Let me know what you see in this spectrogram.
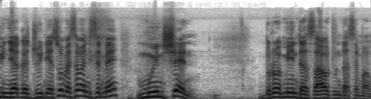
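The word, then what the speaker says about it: München: Mbuvi, Munken is pronounced as Muinshen, not Munken.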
